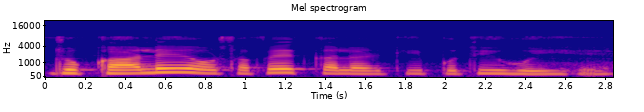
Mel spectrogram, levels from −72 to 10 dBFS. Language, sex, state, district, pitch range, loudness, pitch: Hindi, female, Madhya Pradesh, Bhopal, 185-215 Hz, -16 LUFS, 200 Hz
